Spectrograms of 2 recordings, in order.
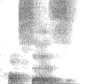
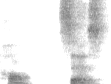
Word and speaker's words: française: And for the feminine, it would look like this. Française. Française. 1, 2. Just 2 syllables.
